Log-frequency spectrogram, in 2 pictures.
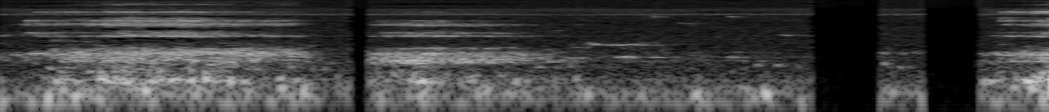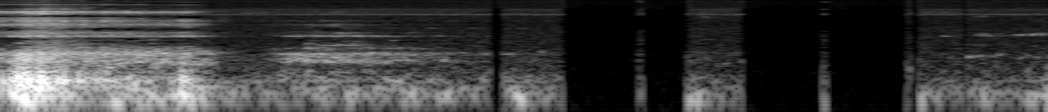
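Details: Sleeping girl snoring, with slow, soft snores recurring every couple of seconds and one louder, rougher snore; recording also features bruxism and delirious sleep talk.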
